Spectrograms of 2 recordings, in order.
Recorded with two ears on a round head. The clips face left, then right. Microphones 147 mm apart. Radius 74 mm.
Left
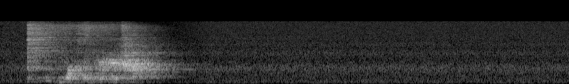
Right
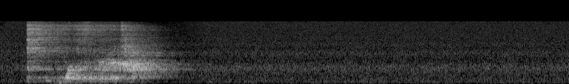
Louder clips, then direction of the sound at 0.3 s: Right 1 dB; 20° right (ahead or behind).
